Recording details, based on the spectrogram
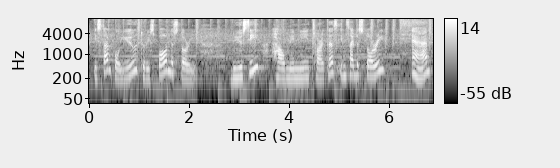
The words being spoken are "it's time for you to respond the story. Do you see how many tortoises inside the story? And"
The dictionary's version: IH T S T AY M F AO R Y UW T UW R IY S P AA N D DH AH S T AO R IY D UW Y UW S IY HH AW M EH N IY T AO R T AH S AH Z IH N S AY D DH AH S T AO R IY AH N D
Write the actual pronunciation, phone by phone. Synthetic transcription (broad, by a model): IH T S T AY M F AO R Y UW T UW R IY S P AA N D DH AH S T AO R IY D UW Y UW S IY HH AW M EH N IY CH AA R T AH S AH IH N S AY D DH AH S T AO R IY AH N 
